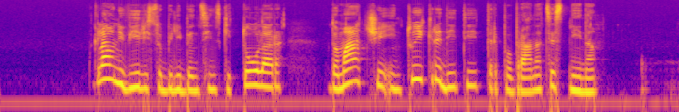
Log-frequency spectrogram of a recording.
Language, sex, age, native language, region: Slovenian, female, 18-29, Slovenian, Gorenjska region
